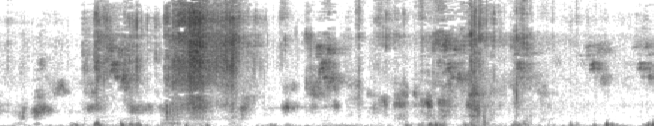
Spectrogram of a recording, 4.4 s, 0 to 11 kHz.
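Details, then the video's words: Yakutian Laika recorded in June 2021: rough, low, broadband vocal bursts, irregularly spaced and grunting, with a few higher breathy noises mixed in. "Yakutian laika"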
